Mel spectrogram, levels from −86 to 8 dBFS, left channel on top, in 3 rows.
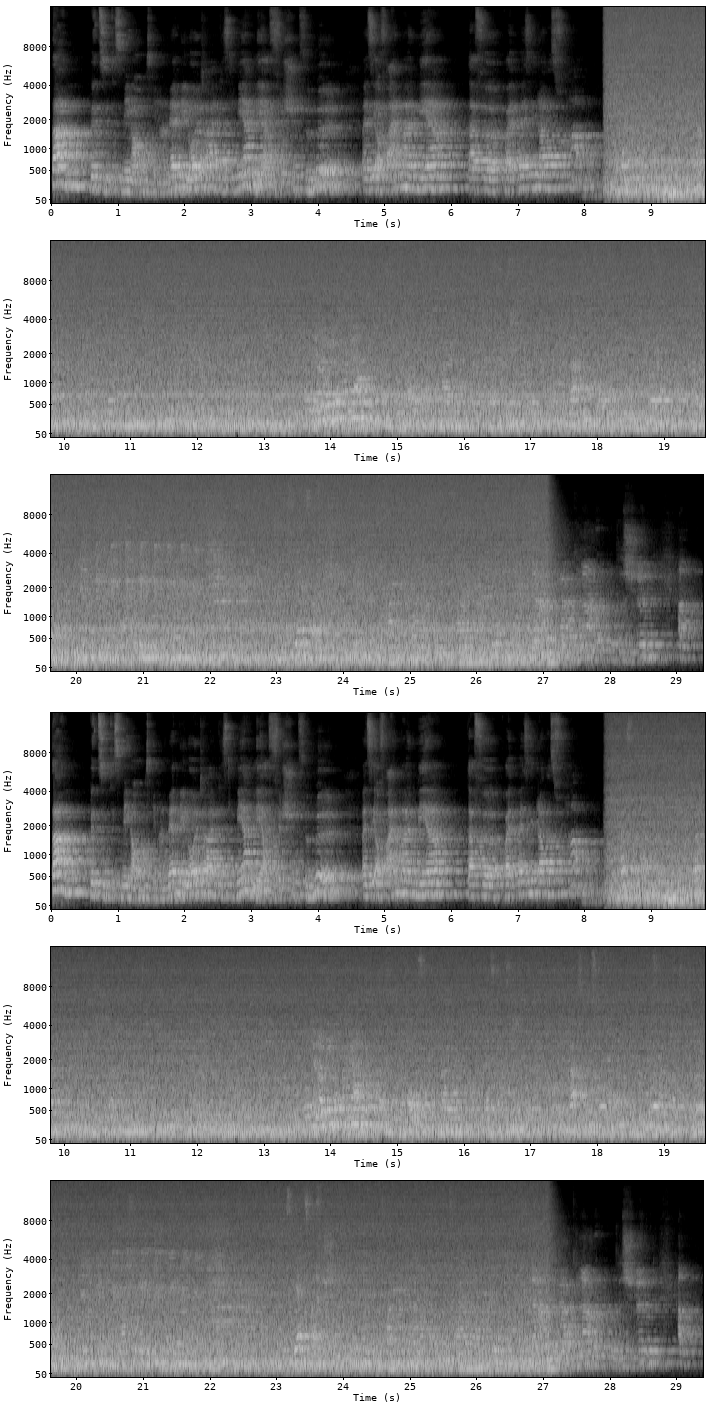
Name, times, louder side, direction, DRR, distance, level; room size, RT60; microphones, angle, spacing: voice 1, 0.0-4.3 4.7-5.9 6.2-8.1 8.4-10.3 10.6-12.3 12.7-12.9 13.6-15.9 16.2-17.1 17.4-19.9 20.7-21.7 22.0-22.1 22.9-26.6 26.9-28.3, right 1 dB, 80° right, -3 dB, 0.6 m, -26 dB
sound 1, 8.3-27.1, left 1 dB, 70° left, 0.7 m, -22 dB
voice 2, 13.6-14.5 20.9-21.6 23.6-24.1 26.7-27.8 28.1-29.1, equal, 45° right, -5 dB, 0.9 m, -28 dB
3.8 x 3.2 x 2.8 m, 1.5 s
head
